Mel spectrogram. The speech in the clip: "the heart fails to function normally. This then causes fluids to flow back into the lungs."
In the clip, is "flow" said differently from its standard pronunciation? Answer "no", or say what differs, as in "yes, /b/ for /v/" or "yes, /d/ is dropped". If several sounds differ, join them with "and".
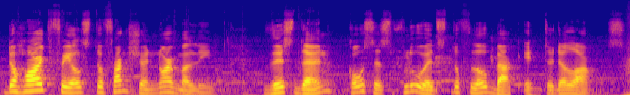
no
